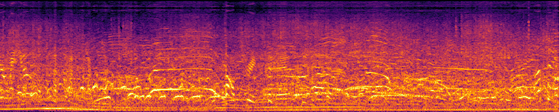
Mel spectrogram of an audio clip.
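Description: Spectators in the grandstand chattering and calling out, many voices overlapping, over the steady low drone of the cars' engines running on the dirt track.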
